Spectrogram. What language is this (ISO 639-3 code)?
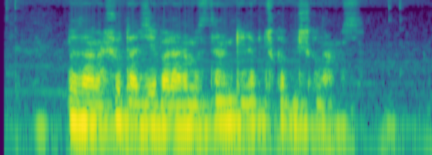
uzb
